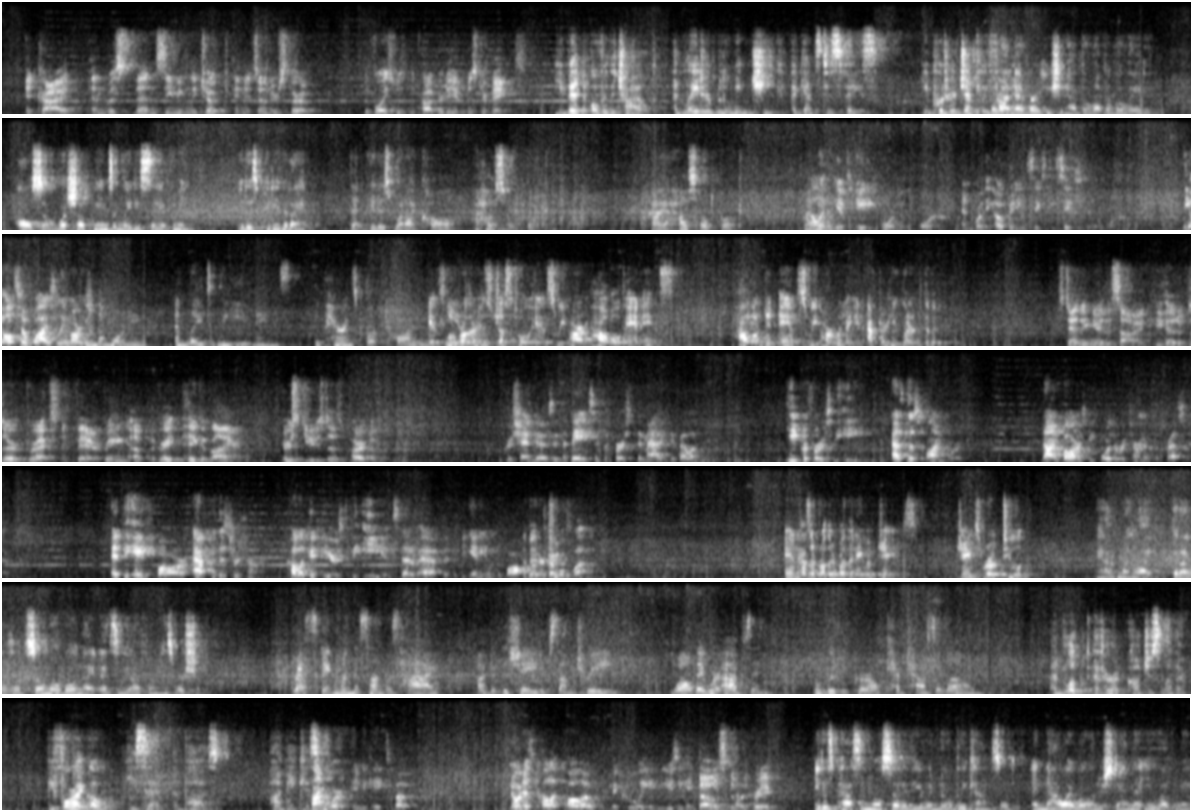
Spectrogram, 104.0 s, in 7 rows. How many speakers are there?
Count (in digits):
7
